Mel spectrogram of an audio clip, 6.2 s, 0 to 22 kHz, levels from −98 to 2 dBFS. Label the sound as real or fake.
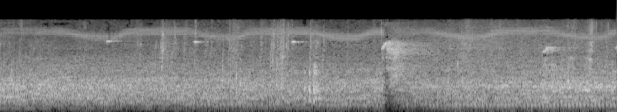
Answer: real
